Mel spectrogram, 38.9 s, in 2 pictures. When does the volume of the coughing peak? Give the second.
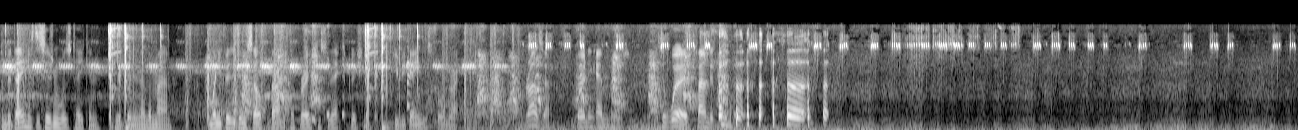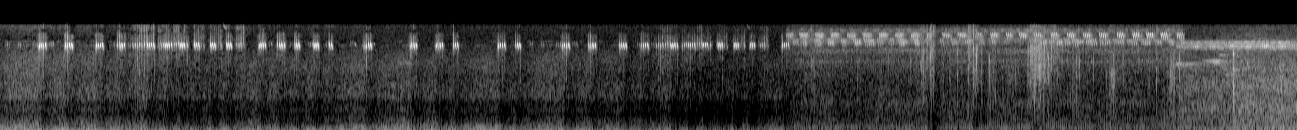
12 s.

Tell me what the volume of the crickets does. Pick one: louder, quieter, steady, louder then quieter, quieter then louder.
quieter.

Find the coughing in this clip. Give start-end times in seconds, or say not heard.
10.5-12.4.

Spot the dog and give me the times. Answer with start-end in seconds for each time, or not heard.
3.0-11.1.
